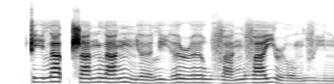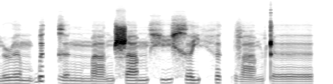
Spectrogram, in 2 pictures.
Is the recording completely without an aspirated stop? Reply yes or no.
yes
